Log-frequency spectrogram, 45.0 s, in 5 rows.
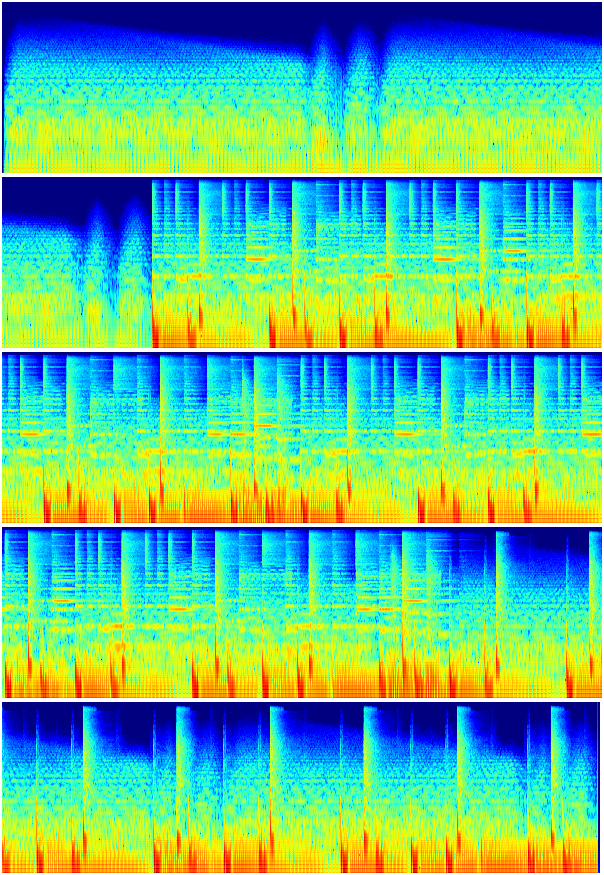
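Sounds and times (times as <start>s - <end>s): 
music beat: 11.3s - 37.7s, 38.3s - 40.5s, 41.1s - 44.9s.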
